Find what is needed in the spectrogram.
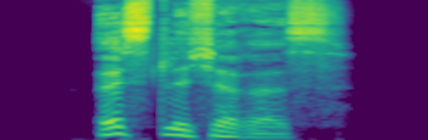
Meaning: strong/mixed nominative/accusative neuter singular comparative degree of östlich
- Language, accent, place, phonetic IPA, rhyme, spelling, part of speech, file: German, Germany, Berlin, [ˈœstlɪçəʁəs], -œstlɪçəʁəs, östlicheres, adjective, De-östlicheres.ogg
